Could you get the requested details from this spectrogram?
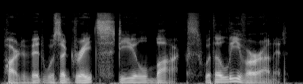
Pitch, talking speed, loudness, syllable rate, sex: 90 Hz, 255 wpm, -20 LUFS, 4.9 syllables/s, male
